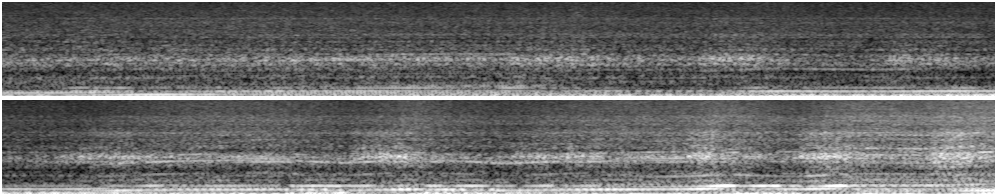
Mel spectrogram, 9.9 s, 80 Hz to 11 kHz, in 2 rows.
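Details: 1991 Toyota Camry engine pulled up through the revs under load with a dull, speed-following knock; stethoscope finds more noise at the bottom end than the top of cylinder #2; rod or bearing knock suspected, oil pan removal pending.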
